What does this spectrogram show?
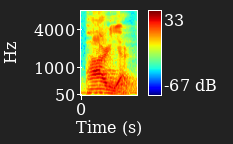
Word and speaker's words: barrier: وخلي بالك ان في النطق الار الاخيرة ديت يعني غالبا ما بتتنطقش، يعني بتقوم قايل ايه؟ barrier. يعني الار الاخيره دي ما تحاولش انت تنطقها قوي، يعني تجيب بس ايه؟ نصها عشان تنطق النطق الصح.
